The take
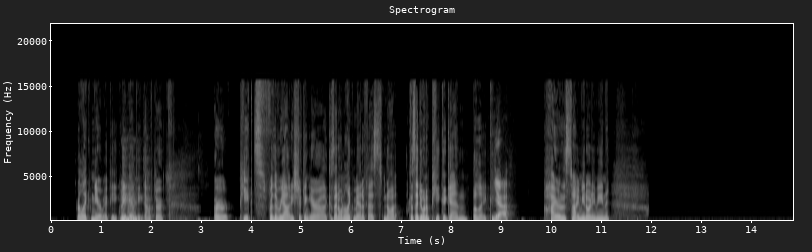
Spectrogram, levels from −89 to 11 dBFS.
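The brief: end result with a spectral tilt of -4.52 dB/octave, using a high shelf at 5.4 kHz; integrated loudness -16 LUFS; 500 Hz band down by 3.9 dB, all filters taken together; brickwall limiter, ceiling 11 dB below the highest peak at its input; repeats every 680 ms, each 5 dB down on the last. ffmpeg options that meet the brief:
-af "equalizer=f=500:t=o:g=-5,highshelf=f=5400:g=6.5,alimiter=limit=0.0794:level=0:latency=1,aecho=1:1:680|1360|2040|2720|3400|4080|4760:0.562|0.315|0.176|0.0988|0.0553|0.031|0.0173,volume=7.08"

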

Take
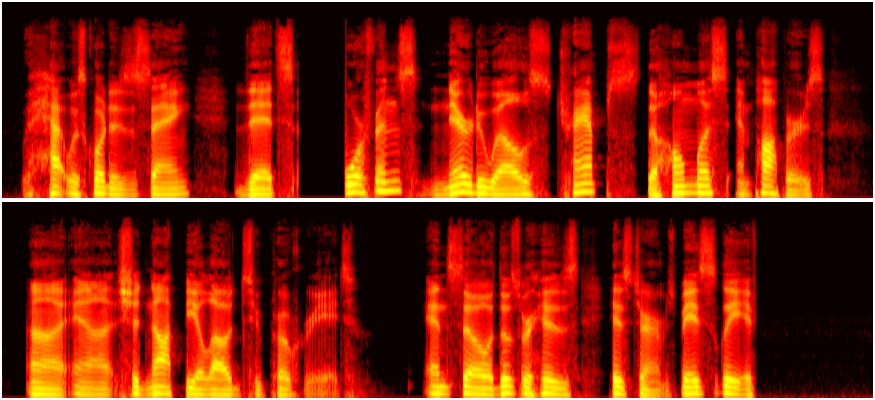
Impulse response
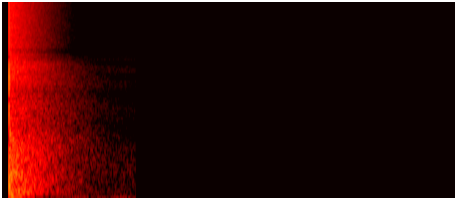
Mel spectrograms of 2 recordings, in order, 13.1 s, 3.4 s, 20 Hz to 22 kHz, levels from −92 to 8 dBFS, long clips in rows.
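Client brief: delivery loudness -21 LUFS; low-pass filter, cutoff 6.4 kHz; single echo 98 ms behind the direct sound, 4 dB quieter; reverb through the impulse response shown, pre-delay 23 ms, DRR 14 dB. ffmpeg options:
-filter_complex "[0:a]lowpass=6400,aecho=1:1:98:0.631,asplit=2[s0][s1];[1:a]atrim=start_sample=2205,adelay=23[s2];[s1][s2]afir=irnorm=-1:irlink=0,volume=0.0631[s3];[s0][s3]amix=inputs=2:normalize=0,volume=0.841"

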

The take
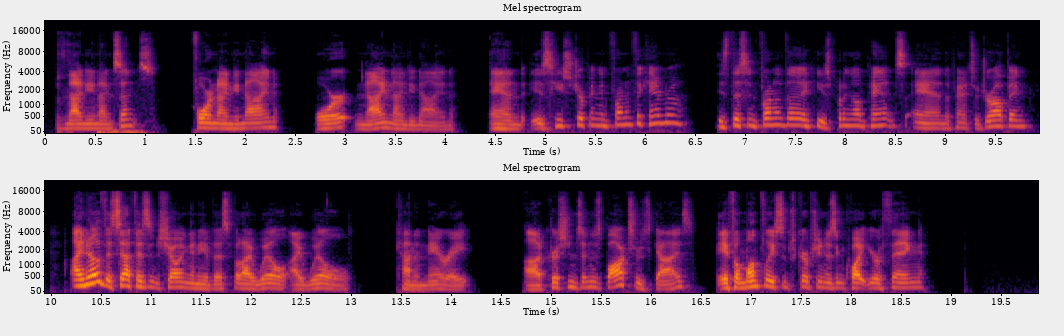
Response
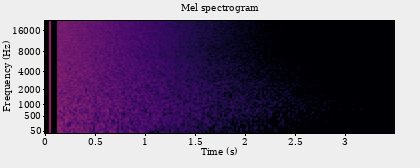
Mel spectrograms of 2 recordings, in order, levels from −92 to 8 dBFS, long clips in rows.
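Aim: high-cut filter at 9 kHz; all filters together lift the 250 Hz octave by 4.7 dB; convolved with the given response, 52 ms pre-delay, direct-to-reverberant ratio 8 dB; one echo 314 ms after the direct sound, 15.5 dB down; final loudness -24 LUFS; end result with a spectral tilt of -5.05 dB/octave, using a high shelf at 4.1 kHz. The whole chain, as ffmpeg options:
-filter_complex "[0:a]lowpass=9000,equalizer=f=250:t=o:g=6,highshelf=f=4100:g=-4,aecho=1:1:314:0.168,asplit=2[s0][s1];[1:a]atrim=start_sample=2205,adelay=52[s2];[s1][s2]afir=irnorm=-1:irlink=0,volume=0.237[s3];[s0][s3]amix=inputs=2:normalize=0,volume=1.12"

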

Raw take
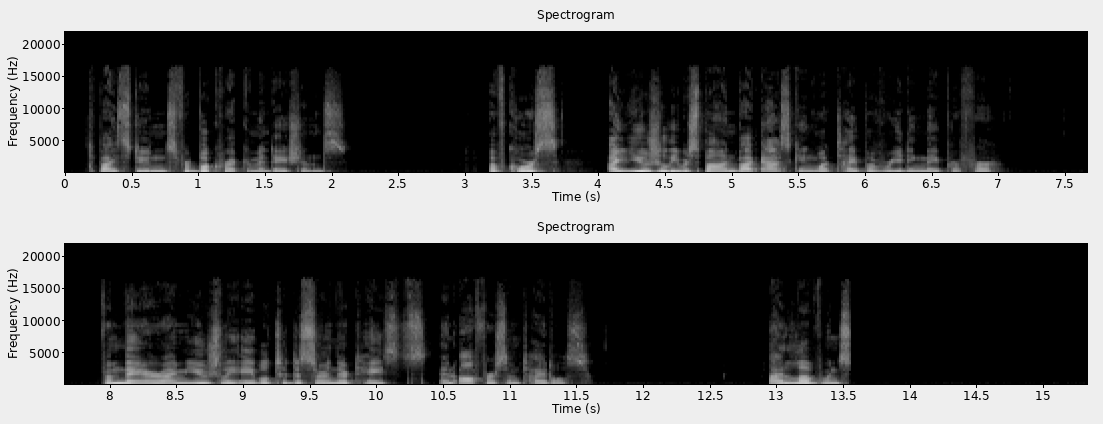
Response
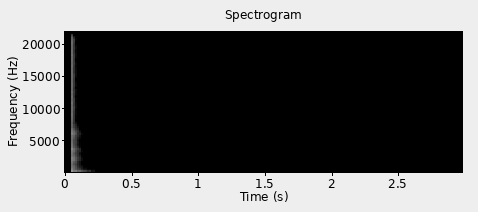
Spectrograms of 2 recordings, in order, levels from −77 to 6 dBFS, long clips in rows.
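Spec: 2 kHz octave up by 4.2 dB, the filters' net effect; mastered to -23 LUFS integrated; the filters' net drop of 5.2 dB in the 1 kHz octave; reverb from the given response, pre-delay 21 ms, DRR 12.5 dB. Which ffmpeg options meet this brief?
-filter_complex "[0:a]equalizer=f=1000:t=o:g=-9,equalizer=f=2000:t=o:g=8,asplit=2[s0][s1];[1:a]atrim=start_sample=2205,adelay=21[s2];[s1][s2]afir=irnorm=-1:irlink=0,volume=0.112[s3];[s0][s3]amix=inputs=2:normalize=0,volume=0.944"

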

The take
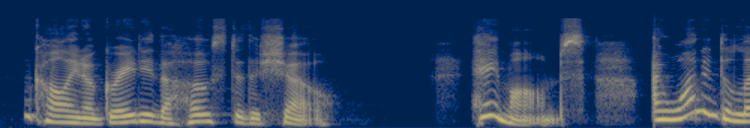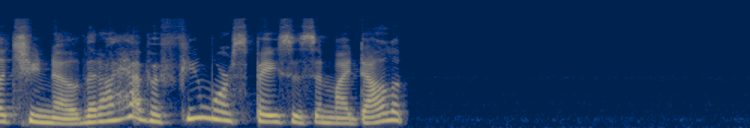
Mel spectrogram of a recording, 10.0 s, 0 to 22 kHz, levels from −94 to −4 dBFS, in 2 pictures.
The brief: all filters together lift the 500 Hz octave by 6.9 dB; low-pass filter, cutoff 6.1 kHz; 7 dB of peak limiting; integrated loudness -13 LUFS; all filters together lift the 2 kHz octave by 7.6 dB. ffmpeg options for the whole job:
-af "lowpass=6100,equalizer=f=500:t=o:g=8.5,equalizer=f=2000:t=o:g=9,volume=5.31,alimiter=limit=0.794:level=0:latency=1"

